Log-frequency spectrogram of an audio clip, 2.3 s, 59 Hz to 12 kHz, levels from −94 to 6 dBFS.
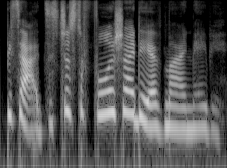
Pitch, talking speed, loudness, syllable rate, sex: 245 Hz, 235 wpm, -21 LUFS, 6.6 syllables/s, female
